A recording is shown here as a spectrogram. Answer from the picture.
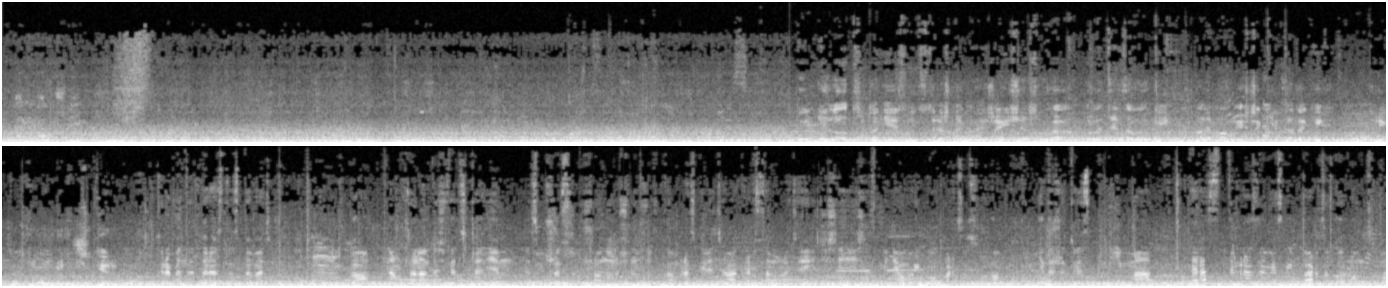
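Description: Steady loud roar of a jet airliner's cabin in flight, engine and airflow noise. From about eight seconds in, voices talk close by over it.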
